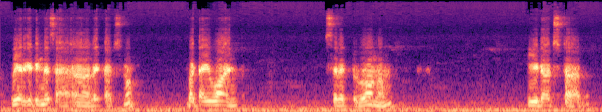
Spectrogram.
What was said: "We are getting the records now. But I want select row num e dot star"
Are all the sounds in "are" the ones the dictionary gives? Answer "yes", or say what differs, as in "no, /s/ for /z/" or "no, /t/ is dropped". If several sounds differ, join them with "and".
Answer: yes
